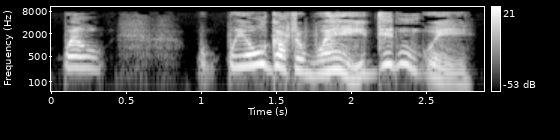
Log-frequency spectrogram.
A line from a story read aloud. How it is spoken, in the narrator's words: said Cho pleadingly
